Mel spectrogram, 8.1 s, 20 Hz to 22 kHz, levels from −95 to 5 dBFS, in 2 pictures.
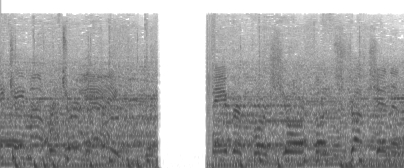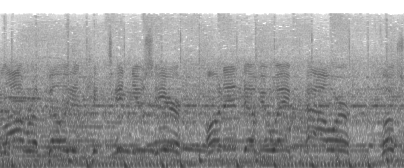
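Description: A live cable was pulled and plugged in at 1.54 s: a pop, 0.55 s of near silence, a 64 ms burst of 50 Hz mains buzz, then another pop at 2.15 s.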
